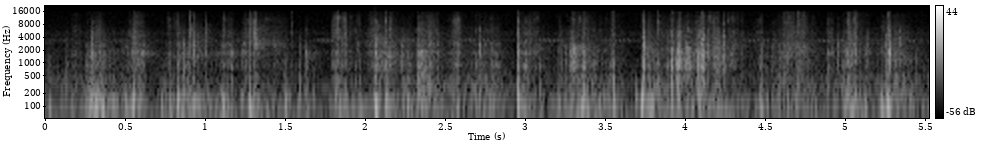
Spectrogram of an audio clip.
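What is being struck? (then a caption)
Beeswax-coated fabric wrap. A thin, stiff, patterned green fabric food wrap coated in beeswax is held up, crinkled and scratched with long acrylic nails. It makes a continuous run of dry, crackly crinkling and scratchy rustling, broken by quick, sharp snaps that stop almost at once.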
